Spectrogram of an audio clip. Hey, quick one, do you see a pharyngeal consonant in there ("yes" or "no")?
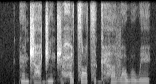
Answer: yes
